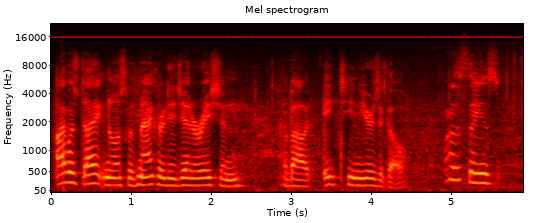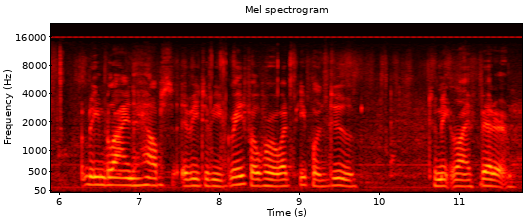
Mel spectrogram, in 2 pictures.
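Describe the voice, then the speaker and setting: Amid noticeable background noise, a woman speaks at a moderate pace and a fairly low pitch, with ordinary pitch variation and long, frequent pauses. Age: 80s+. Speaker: nun and peace activist. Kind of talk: casual chat.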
